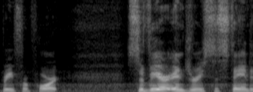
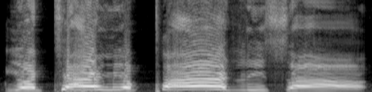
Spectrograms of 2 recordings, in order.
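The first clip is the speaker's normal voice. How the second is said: screaming, high and slow; anguished shout; 18 dB louder, much slower than usual. Retold or imitated. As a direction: howl it, crying out in despair. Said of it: "Cryptobippo says".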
